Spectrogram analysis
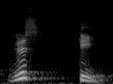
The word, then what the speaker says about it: दृष्टि: त्यस्तै छ दृष्टि, लेख्य भाषामा शुद्ध वर्णविन्यासको आधारमा दृष्टि यसरी पेट तिरेको छ लेखिन्छ भने उच्चारण गर्दा दृष्टि दृष्टि यो इकारले घेरेर लेखिन्छ, आदि छ आदि अक्षर, तर उच्चारण गर्दा त्यो इकारभन्दा अगाडि उच्चारण हुन्छ दृष्टि दृष्टि, त्यो ख्याल गर्नुपर्ने हुन्छ विद्यार्थी भाइ बहिनीहरू।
